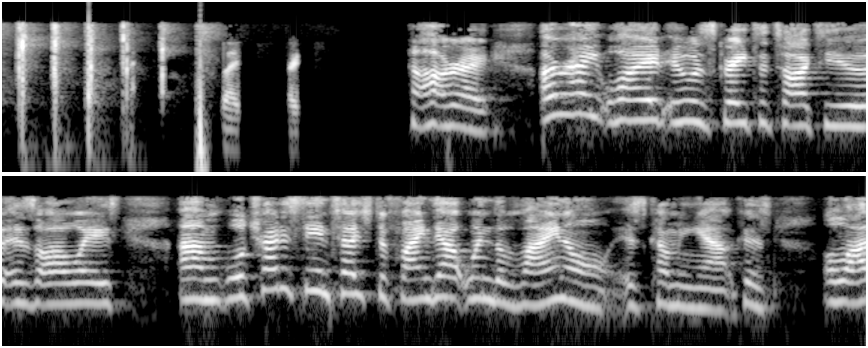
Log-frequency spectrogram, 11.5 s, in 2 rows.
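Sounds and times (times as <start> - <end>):
hand clap: 0.0 - 1.5
speech: 1.5 - 2.1, 2.7 - 11.5.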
